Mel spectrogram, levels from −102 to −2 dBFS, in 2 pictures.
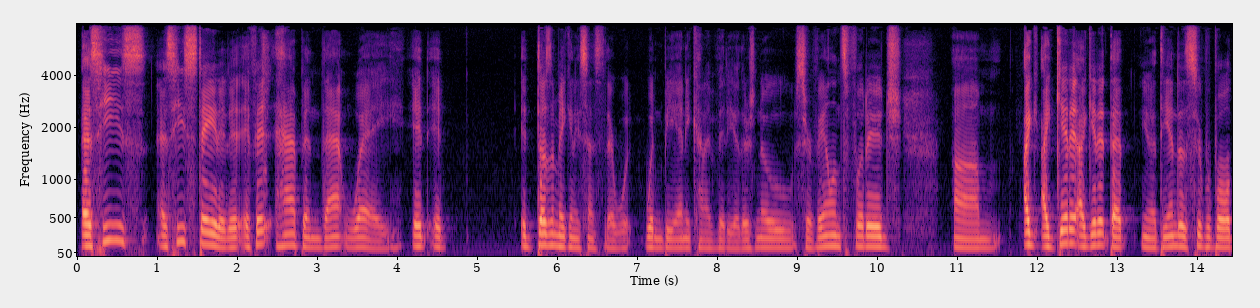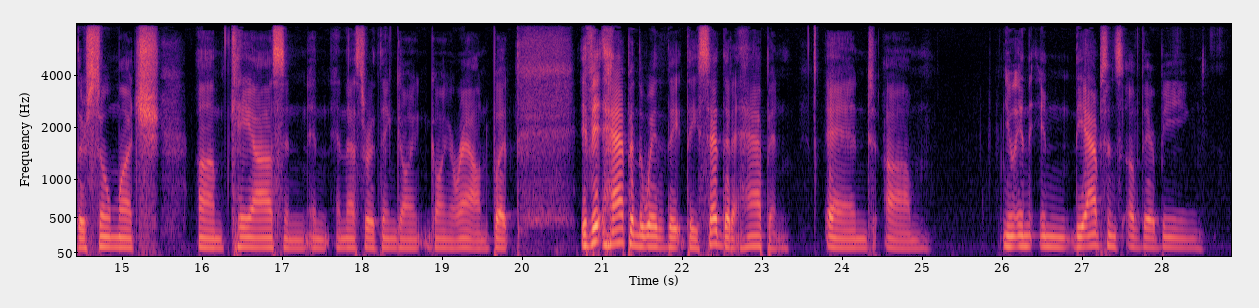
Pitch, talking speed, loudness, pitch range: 120 Hz, 180 wpm, -30 LUFS, 110-135 Hz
